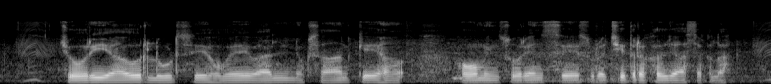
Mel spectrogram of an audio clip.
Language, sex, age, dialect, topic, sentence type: Bhojpuri, female, 18-24, Western, banking, statement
